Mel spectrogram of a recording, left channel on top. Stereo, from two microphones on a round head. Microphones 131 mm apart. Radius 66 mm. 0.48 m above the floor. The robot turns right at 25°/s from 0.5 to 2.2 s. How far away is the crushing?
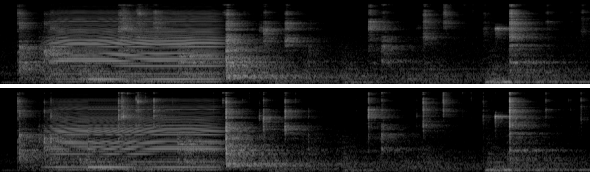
About 1.3 m.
